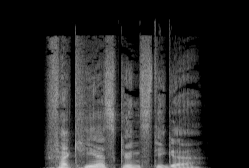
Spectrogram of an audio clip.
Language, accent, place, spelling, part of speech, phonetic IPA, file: German, Germany, Berlin, verkehrsgünstiger, adjective, [fɛɐ̯ˈkeːɐ̯sˌɡʏnstɪɡɐ], De-verkehrsgünstiger.ogg
- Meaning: 1. comparative degree of verkehrsgünstig 2. inflection of verkehrsgünstig: strong/mixed nominative masculine singular 3. inflection of verkehrsgünstig: strong genitive/dative feminine singular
